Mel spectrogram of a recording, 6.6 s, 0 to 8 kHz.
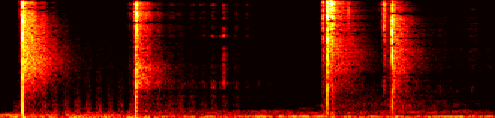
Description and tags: Snapping sticks and branches 11
Snapping sticks and branches
Digital Recorder
branches, break, breaking, lumber, snap, snapping, sticks, timber, wood, wooden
